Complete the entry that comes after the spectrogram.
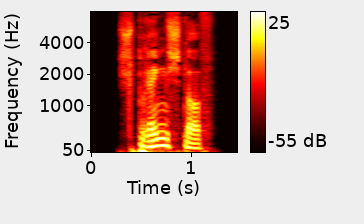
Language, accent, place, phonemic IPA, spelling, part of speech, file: German, Germany, Berlin, /ˈʃpʁɛŋˌʃtɔf/, Sprengstoff, noun, De-Sprengstoff.ogg
- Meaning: explosive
